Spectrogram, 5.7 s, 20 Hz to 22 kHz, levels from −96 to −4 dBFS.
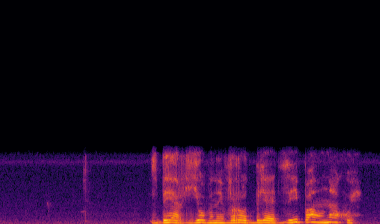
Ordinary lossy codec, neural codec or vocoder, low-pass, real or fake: Opus, 24 kbps; none; 7.2 kHz; real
